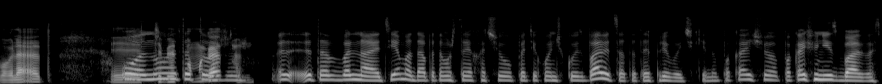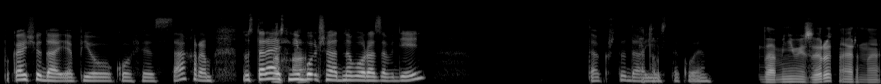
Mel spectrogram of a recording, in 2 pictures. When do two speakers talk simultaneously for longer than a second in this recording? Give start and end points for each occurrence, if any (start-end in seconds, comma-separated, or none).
1.2-2.5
